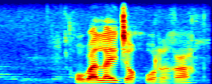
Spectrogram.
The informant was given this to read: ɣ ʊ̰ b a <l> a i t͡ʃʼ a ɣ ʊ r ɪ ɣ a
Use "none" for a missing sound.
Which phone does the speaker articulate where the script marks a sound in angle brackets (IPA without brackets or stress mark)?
l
